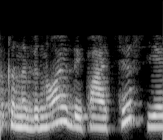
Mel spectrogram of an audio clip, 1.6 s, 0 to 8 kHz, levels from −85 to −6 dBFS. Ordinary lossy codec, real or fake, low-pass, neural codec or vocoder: AAC, 16 kbps; real; 7.2 kHz; none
